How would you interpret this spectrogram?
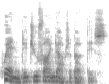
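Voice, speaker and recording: A woman voicing a calm, elderly male wizard headmaster in a storybook, soft, measured and grave. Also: low voice, pitched below the performer's own voice. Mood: quiet concern. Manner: measured, calm, gentle gravity.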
